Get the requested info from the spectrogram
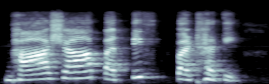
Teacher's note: Because it is a visarga followed by pa, we do not chant the visarga completely. We chant it as Bhasha patif pathati. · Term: upadhmaniya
